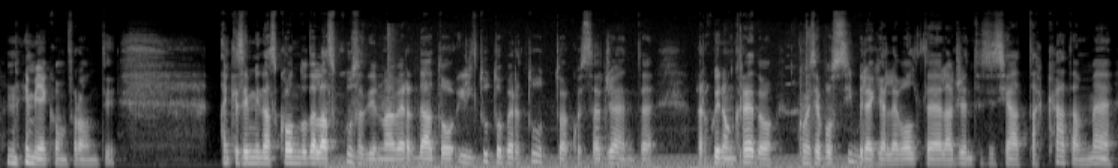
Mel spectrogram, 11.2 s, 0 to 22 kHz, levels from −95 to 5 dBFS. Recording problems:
electrical hum; faint; from 3 to 8.5 s; 50 Hz, 20 dB below the speech

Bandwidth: 16 kHz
